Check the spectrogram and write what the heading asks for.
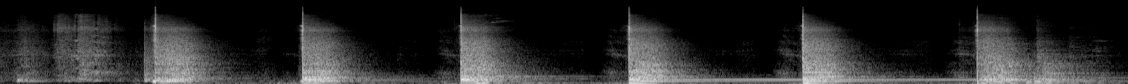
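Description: Sledgehammer blows smashing a cast iron bathtub: six heavy strikes, about one every second and a half, each leaving the tub ringing with a low metallic tone that dies away.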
